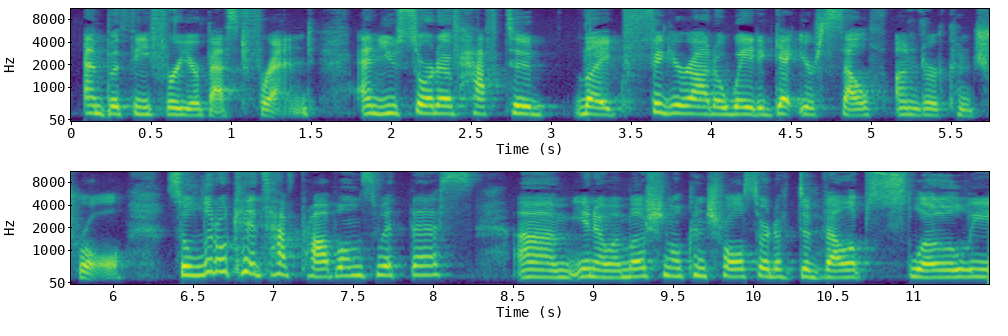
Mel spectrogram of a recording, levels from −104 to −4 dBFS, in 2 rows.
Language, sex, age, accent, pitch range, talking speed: English, female, 20-39, American, 205-270 Hz, 195 wpm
